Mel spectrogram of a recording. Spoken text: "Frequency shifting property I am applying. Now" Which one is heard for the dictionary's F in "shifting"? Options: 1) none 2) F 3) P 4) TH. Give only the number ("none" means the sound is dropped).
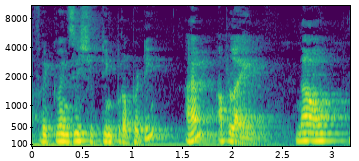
2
